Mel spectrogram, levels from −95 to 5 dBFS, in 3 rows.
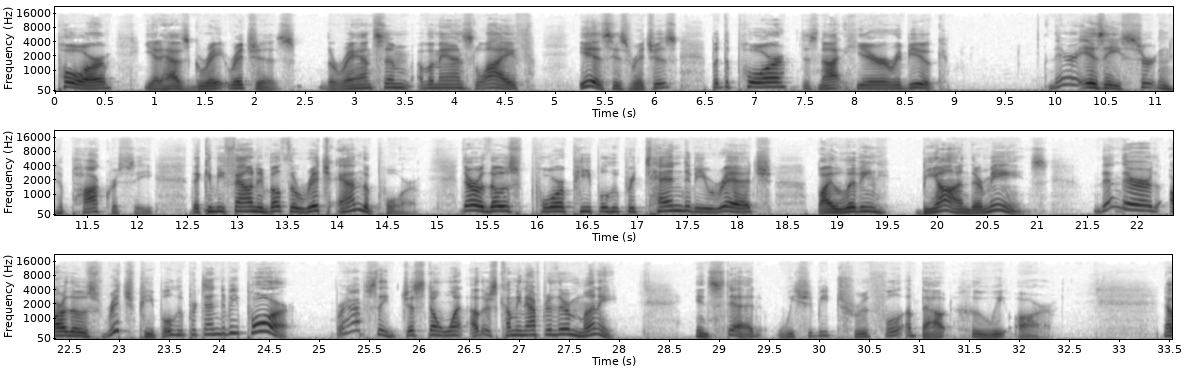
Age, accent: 50-69, American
